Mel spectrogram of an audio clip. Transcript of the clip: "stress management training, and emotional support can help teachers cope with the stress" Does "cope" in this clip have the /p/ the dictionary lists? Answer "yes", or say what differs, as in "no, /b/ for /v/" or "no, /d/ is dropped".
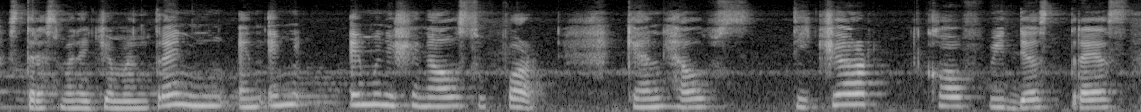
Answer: no, /f/ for /p/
